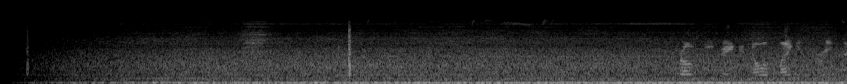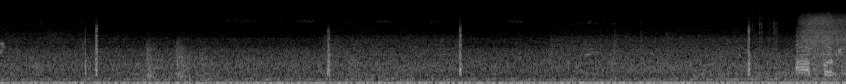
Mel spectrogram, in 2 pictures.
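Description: Distant diesel freight locomotive approaching: a steady low rumble that fades in at the start and slowly grows louder, with a few sharp clicks.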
